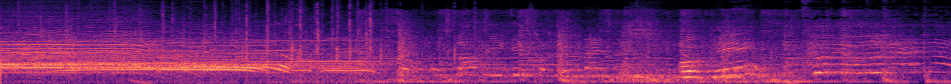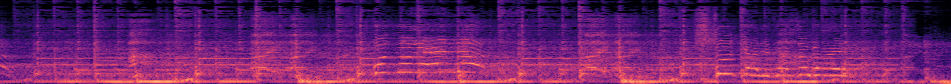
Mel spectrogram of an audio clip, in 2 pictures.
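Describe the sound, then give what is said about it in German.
A large crowd at an outdoor gathering in Stuttgart, Germany, in fine weather, with police present, cheers loudly and continuously, with shouts, high whoops and scattered clapping rising over a steady low rumble. “Und jetzt will ich jetzt aber Jubel hören!”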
